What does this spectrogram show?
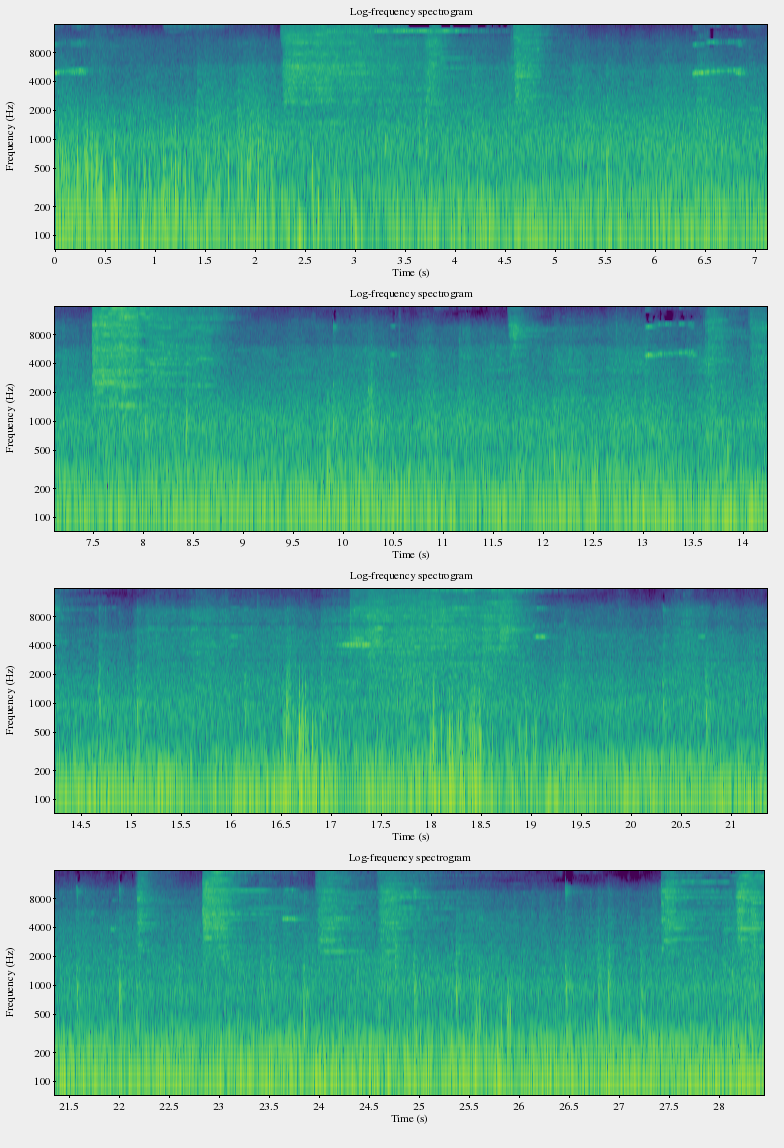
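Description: Freight train of autorack cars and boxcars rolling past at track speed: a steady rumble of steel wheels on rail, with short high-pitched wheel squeals and hisses every few seconds.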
